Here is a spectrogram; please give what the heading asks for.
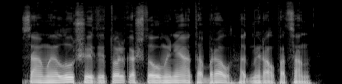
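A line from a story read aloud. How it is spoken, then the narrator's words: Reproachful pirate grumble. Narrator (Russian): с упреком буркнул пират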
